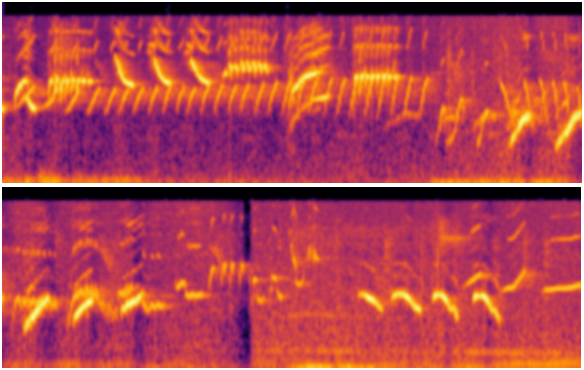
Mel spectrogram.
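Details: White-rumped shama with a melodious, changing song: a fast high trill, rapid upswept note strings, then looser rising whistles, with a faint low hum underneath.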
